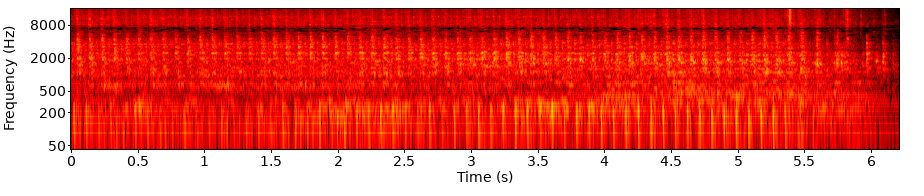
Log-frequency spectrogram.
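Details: Horizontal dough mixer driven by a 9 HP General Powell CX 270 petrol engine, second start on half a litre of test fuel: steady, even beat with heavy low drone, no knocks or misses; described as smooth yet heavy because the engine is large. Normal running.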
